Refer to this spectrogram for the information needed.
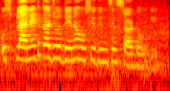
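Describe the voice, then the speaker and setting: A woman teaching an astrology class in a live online session, brisk and a little scolding as she runs through lists. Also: sits high, lively intonation, fairly bright tone, slight background noise, poor audio.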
